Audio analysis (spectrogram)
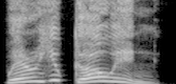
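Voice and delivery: high, loud call with a woman's voice; shouted question. Acted. Olivia calling up to Anteros on the cliff, high shout. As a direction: call it up the rock face. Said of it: "Olivia shouted from below".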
